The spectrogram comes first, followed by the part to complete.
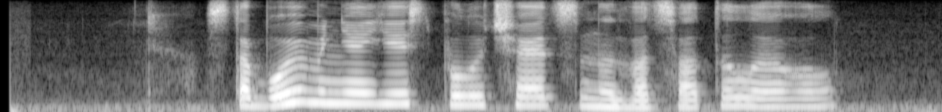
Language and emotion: Russian, neutral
